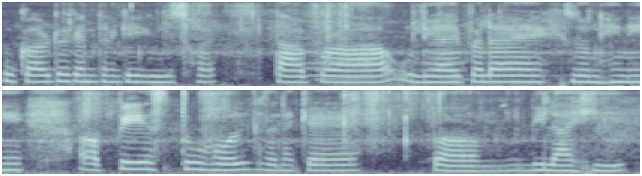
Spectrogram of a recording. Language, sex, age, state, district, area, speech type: Assamese, female, 18-30, Assam, Morigaon, urban, spontaneous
